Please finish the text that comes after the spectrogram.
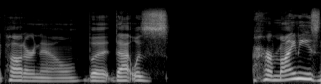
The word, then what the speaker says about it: Hermione: It's Hermione now.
